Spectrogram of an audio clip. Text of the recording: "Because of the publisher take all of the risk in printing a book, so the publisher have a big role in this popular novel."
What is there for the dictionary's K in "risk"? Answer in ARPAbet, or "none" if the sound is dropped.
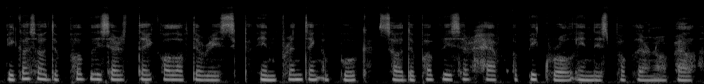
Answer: K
